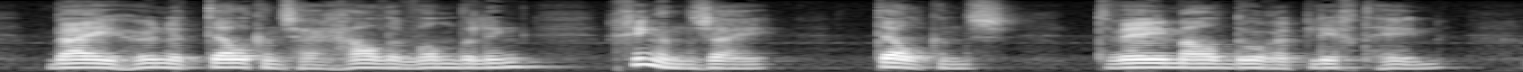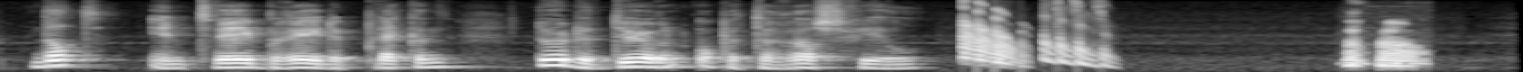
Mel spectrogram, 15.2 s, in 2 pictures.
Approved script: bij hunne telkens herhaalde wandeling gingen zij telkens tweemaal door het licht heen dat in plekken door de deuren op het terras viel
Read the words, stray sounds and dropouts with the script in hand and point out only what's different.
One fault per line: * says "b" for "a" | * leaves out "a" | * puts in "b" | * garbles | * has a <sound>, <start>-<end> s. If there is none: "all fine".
* puts in "twee breede"
* has a chirp, 12.5-13.3 s
* has a laugh, 14.3-14.8 s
